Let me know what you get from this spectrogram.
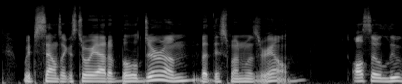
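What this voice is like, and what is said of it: Usual voice. Nothing is said of it.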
